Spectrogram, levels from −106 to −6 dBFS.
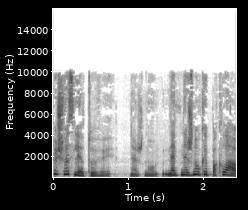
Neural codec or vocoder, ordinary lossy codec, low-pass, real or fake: none; MP3, 48 kbps; 9.9 kHz; real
